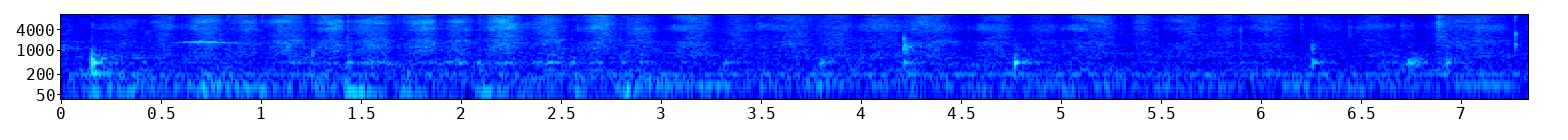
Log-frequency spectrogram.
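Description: A cloth wiping marker writing off a whiteboard: faint, repeated rubbing strokes.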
